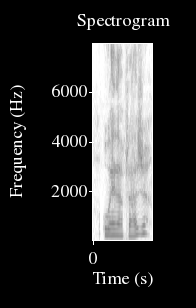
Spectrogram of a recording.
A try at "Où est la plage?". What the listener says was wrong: Over enunciated because she wants to sound like a French person. Où est la plage? No, sound like an American speaking French. Don't sound like a Lexington girl trying to sound like a French person speaking French.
